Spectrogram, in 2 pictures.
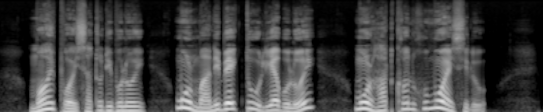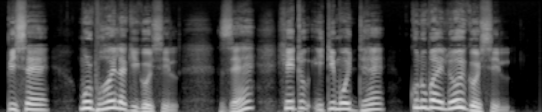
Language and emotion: Assamese, fearful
